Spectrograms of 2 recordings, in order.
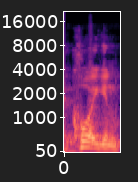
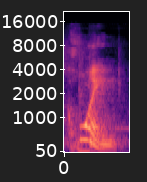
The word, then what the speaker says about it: Coign: and that's where the coygan card comes in um it's actually pronounced coin the g is silent huh first of all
